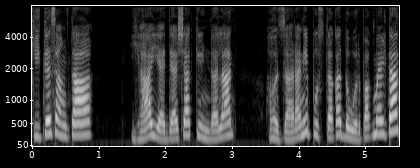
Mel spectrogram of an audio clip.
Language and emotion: Goan Konkani, surprised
